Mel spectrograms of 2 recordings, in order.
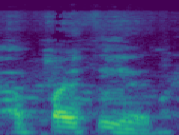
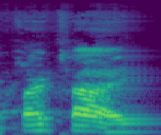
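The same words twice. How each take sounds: First: The last syllable sounds like "id". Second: The last syllable sounds like "hate". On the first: The speaker calls it wrong. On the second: The speaker calls it right.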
